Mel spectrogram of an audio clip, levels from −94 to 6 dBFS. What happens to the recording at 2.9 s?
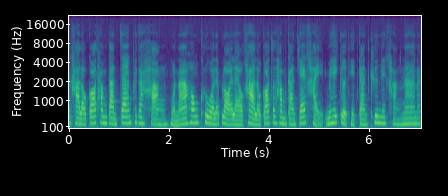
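Nothing goes wrong at 2.9 s; the speech plays through that moment intact, with no dropout, click or distortion.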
